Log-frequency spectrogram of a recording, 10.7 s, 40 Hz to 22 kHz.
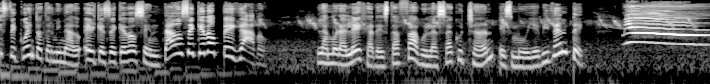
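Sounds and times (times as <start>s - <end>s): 
speech: 0.0s - 4.1s, 4.7s - 9.5s
cat meowing: 9.3s - 10.6s
brief quiet trill-like sound: 9.4s - 10.6s.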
